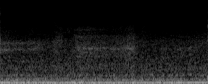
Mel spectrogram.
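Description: A steady low rumble with a faint hiss over it.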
